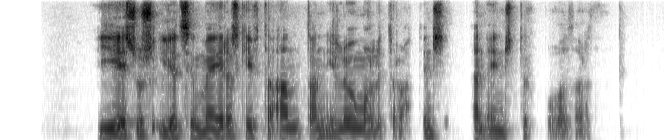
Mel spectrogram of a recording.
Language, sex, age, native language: Icelandic, male, 20-29, Icelandic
